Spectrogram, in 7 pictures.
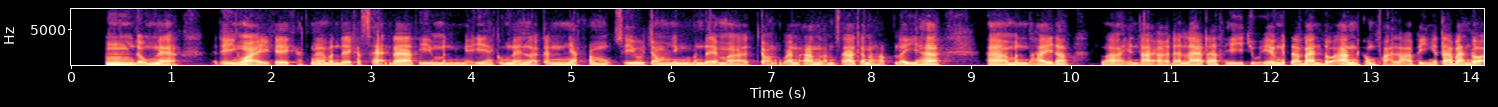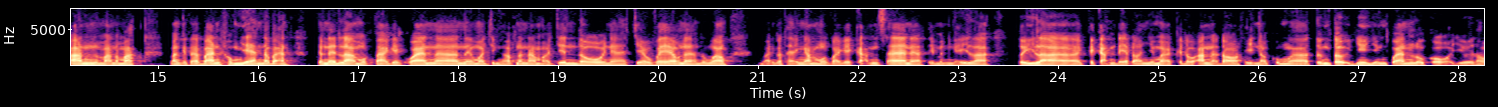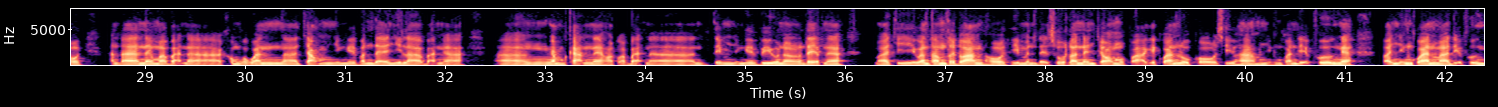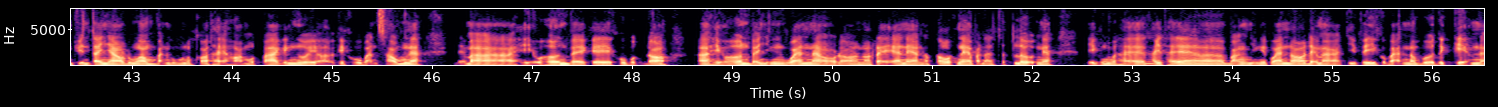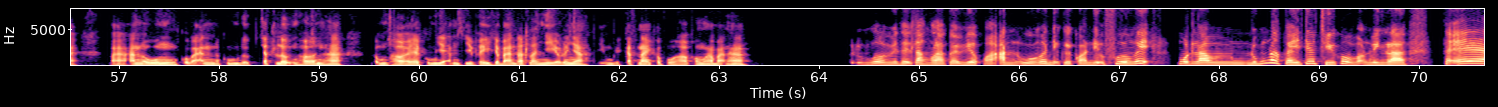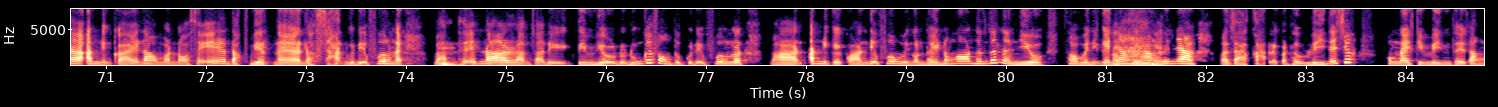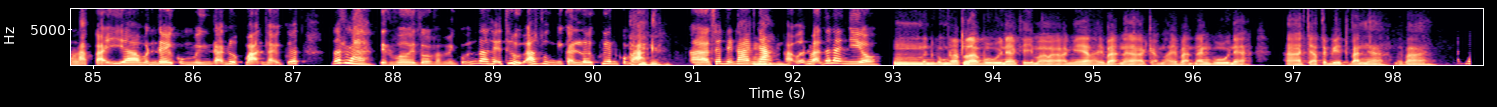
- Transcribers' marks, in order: in English: "local"; in English: "view"; tapping; in English: "local"; other background noise; laughing while speaking: "Ừm"; unintelligible speech
- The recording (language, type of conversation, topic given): Vietnamese, advice, Làm sao quản lý ngân sách và thời gian khi du lịch?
